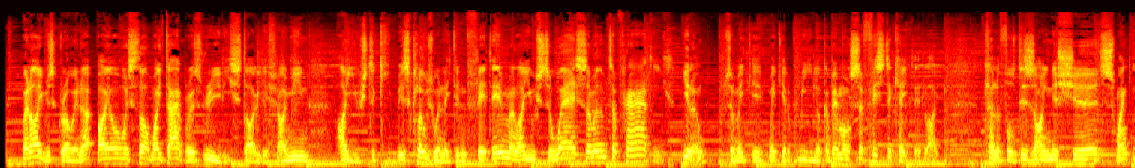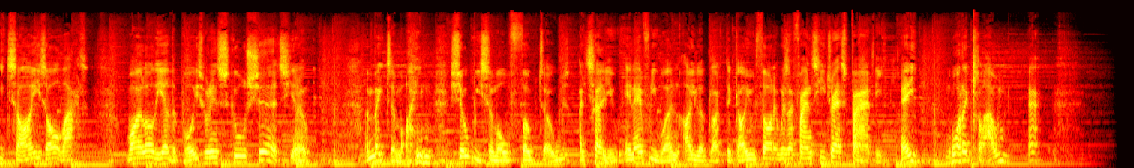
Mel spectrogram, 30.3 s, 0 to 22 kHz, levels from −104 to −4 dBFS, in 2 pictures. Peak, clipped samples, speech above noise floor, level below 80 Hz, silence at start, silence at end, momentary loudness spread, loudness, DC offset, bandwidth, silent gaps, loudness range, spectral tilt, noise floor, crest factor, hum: 0 dBFS; under 0.1%; 49 dB; -48 dBFS; 0.1 s; 0.9 s; 8 LU; -22 LUFS; under 0.1%; 16.5 kHz; none; 2 LU; -4.5 dB/octave; -72 dBFS; 22 dB; none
